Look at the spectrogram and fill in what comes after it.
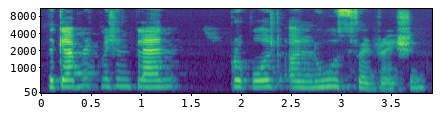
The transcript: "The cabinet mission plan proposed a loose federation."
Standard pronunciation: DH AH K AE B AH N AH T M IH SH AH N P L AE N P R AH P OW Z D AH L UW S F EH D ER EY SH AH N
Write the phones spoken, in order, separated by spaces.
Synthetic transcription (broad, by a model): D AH K AE B AH N AH T M IH SH AH N P L AE N P R AH P OW Z D AH L UW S F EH D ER EY SH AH N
